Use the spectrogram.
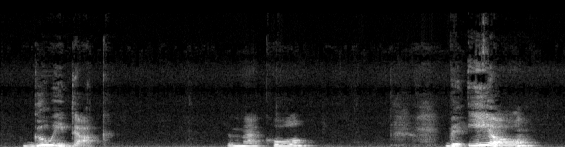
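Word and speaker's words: geoduck: to dig deep and you pronounce it like gooey duck and that cool the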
